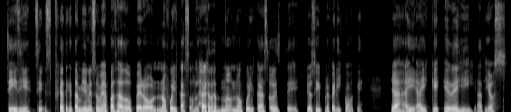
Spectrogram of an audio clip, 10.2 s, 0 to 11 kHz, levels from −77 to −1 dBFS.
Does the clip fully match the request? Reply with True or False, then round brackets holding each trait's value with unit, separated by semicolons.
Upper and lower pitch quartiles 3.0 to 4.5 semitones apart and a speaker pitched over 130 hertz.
False (2.6 semitones; 140 Hz)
